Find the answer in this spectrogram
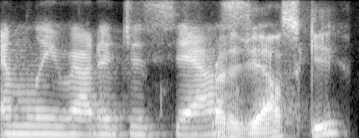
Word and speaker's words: Emily Ratajkowski: I can't pronounce her name properly, but Emily Ratajkowski, the model chick, Emily Ratajkowski?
